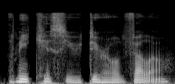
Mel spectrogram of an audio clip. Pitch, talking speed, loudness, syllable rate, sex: 110 Hz, 240 wpm, -20 LUFS, 5.1 syllables/s, male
